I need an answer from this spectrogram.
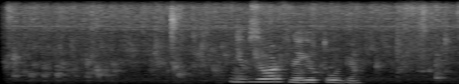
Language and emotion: Russian, neutral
